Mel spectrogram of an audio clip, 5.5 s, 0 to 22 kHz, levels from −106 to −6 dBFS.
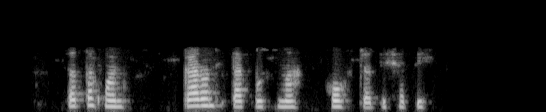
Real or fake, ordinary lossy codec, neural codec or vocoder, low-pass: real; Opus, 16 kbps; none; 3.6 kHz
